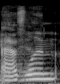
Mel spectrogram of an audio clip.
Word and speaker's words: Aislinn: A-I-S-L-I-N? – Aislinn. I have a friend. – Oh, you do? – A-I-S-L-I-N-N. – That's how you say it. Aislinn is how hers is pronounced.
